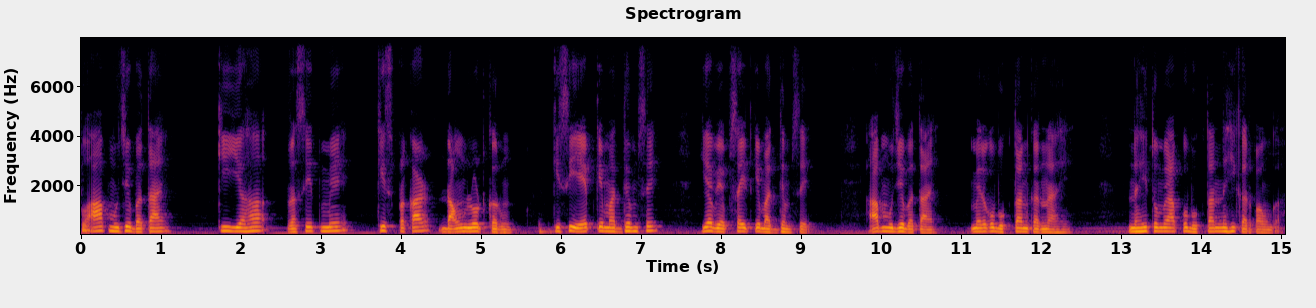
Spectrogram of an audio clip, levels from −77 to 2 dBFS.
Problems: none marked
